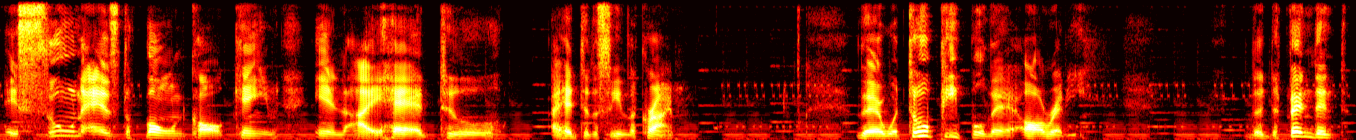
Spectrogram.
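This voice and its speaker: Over faint background music, a man does a raspy, put-on character voice at medium pitch, moving at a fairly slow pace with long, frequent pauses and big swings in loudness. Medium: fan dub. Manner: deferential, tacks on "sir" constantly.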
